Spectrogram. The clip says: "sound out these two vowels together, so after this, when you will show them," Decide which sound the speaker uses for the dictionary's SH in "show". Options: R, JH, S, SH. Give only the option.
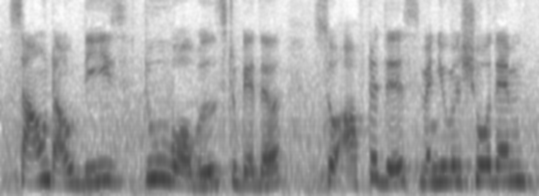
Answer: SH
